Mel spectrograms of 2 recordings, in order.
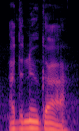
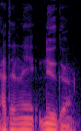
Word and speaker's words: Adenuga: You heard that tune by Julie Adenuga and Called Reuben. Spherical. Called Spherical. Is it Adenuga? No. Adenuga. What? Second name. Just say it. Julie Adenuga.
